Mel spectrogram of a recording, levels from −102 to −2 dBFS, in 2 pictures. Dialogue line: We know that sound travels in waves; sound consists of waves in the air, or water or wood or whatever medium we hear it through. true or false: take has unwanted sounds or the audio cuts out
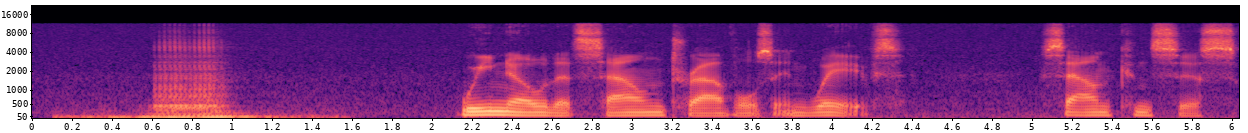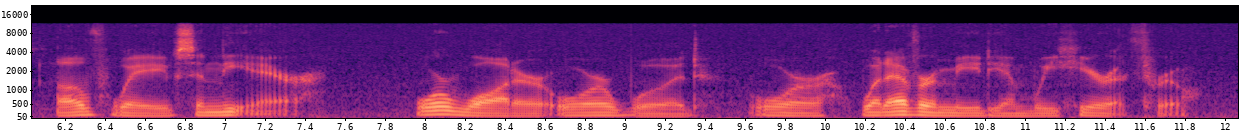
true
